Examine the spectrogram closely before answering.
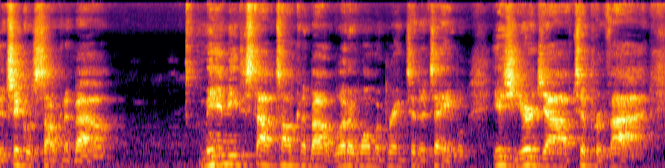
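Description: A medium-pitched man speaks at a fairly quick pace with fairly even intonation, with audible room echo and noticeable background noise. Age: 30s. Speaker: podcast co-host. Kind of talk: casual chat.

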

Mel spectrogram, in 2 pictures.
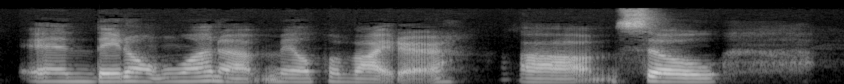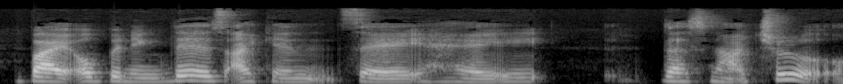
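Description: This woman has a medium pitch, ordinary pitch variation, and a Somali accent. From Somalia. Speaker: nurse practitioner. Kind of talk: interview. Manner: halting.

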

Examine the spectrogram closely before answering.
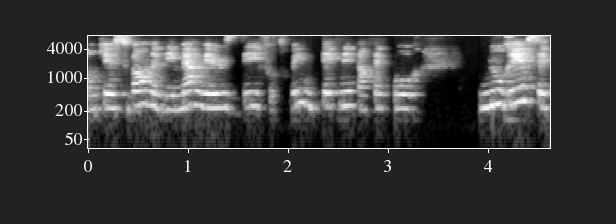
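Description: Her voice is high-pitched for a woman. She moves at a fairly quick pace with fairly even intonation. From immigrated to Quebec at age 10. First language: not French (speaking French). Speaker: entrepreneur. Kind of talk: interview.

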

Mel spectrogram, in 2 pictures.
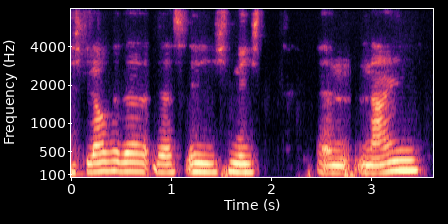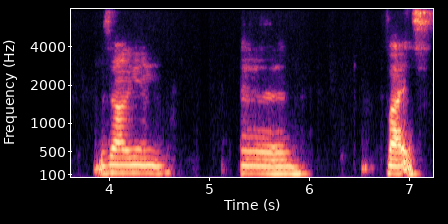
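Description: With a Portuguese accent, a man speaks very slowly at a fairly high pitch, his intonation fairly even, leaving long and frequent pauses while music plays in the background. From Brazil, Natal. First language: Portuguese (speaking German). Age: 20s. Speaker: film student, language learner. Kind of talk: language practice conversation. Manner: halting.

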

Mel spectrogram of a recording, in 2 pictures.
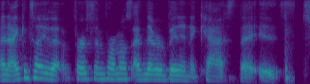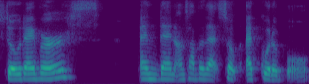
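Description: In a quiet background, a woman with an American accent talks at a very fast pace, her medium pitch carried by fairly even intonation. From Queens, New York. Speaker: stage actress. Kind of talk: interview.

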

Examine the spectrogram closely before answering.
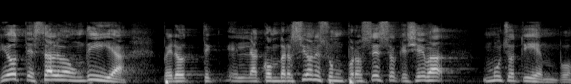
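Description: A man's high-pitched voice with an Argentine accent. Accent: Argentine Spanish (Rioplatense). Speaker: pastor. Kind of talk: sermon. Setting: church. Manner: halting, with frequent fillers.

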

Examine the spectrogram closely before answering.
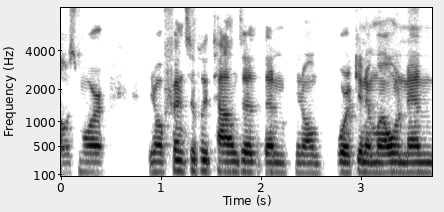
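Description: Speaking at a very fast pace with a German accent, a man of medium pitch comes across in a dry, close sound with no echo. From Germany. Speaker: professional ice hockey player. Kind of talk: interview. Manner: halting.

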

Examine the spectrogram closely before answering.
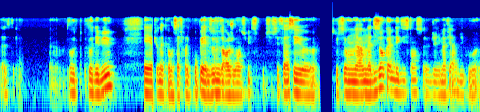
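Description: Fairly quick yet broken by long, frequent pauses, a man's speech keeps fairly even intonation at a fairly low pitch. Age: 20s. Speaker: punk rock musician. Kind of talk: interview.

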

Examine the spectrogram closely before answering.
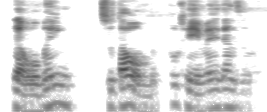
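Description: Speaking at a fairly quick pace, a man uses a somewhat breathy, medium-pitched voice with fairly even intonation. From Malaysia, Kluang (Johor). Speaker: chef and restaurant owner. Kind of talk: casual chat.

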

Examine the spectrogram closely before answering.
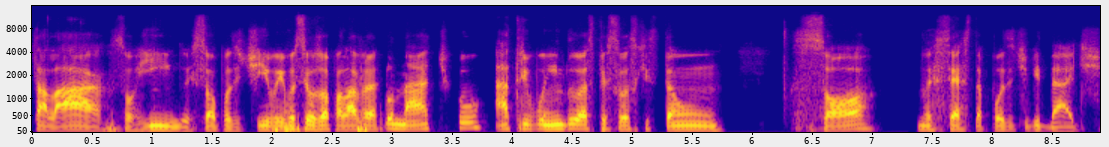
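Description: A man with a plain, everyday voice and fairly low pitch, at a moderate pace with ordinary pitch variation, in a dry, close sound with no echo over a quiet background. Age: 30s. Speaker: podcast host. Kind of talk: podcast interview.

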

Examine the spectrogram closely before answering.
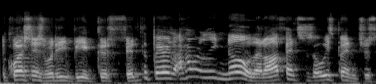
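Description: Pitch swings are very wide throughout. Noticeable background noise runs underneath. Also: man. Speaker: podcast co-host guest. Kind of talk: casual chat.

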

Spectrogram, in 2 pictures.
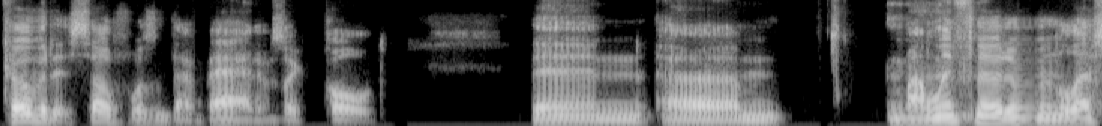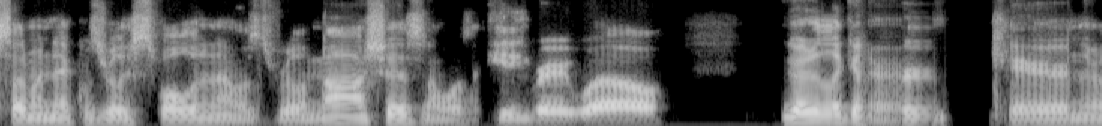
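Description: Fairly low in pitch, a man with an American accent and a normal speaking voice talks at a fairly quick pace, the sound dry and close with no echo. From Chesapeake, Ohio (near Huntington, West Virginia). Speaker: musician. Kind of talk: casual interview chat.

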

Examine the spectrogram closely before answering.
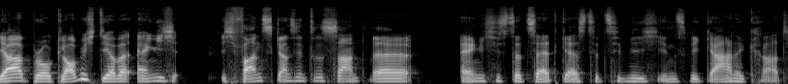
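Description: The recording has a dry, close sound with no echo. A man with a normal speaking voice talks at a moderate pace with fairly even intonation. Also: fairly high pitch for a man. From Upper Austria (Kremsmünster). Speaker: podcast co-host. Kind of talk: casual chat.

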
